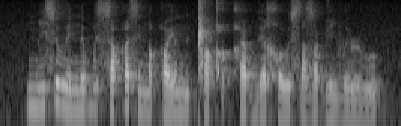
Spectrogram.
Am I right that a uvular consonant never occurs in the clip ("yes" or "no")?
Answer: no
